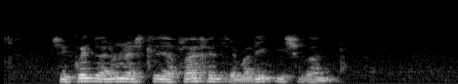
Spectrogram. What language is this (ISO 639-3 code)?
spa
